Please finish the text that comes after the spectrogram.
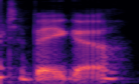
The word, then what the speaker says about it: Tobago: uh country very cool is it tobogg or tobago oh well of course i was pronouncing it wrong thank you grace it is trinidad and tobago please forgive me i am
